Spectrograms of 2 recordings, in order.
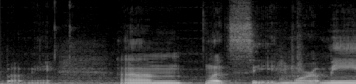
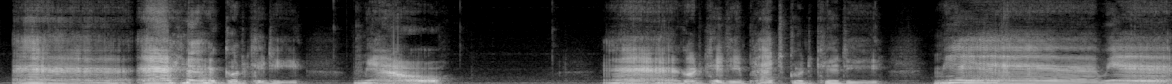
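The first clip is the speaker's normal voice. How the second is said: high cooing pet talk with meows; talking to a kitty; 9 semitones higher, much slower than usual. Pretend. Streamer cooing at a cartoon cat, high pet voice. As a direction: coo at it like a pet owner.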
